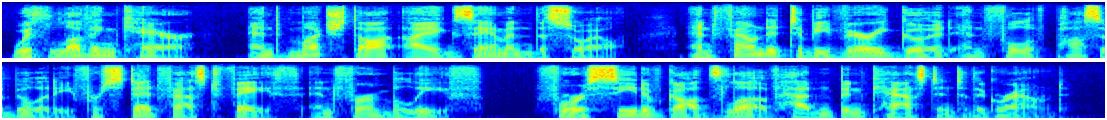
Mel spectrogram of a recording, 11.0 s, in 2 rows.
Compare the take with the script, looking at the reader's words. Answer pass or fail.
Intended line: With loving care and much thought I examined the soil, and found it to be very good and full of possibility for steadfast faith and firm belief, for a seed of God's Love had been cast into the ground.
fail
